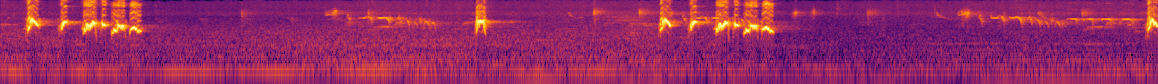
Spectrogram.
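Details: Red-whiskered Bulbul in a cage in Thailand, southern master-style phrasing for rousing birds and teaching young: three fast warbling phrases and a single sharp note, spread over about nine seconds, with faint distant chirps.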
